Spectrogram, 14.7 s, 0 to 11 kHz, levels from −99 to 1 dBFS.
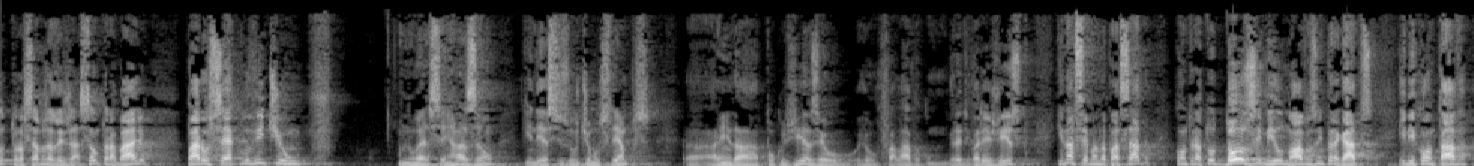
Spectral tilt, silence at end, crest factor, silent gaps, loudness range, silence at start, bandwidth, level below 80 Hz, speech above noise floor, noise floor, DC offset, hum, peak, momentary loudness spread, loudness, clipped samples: -4 dB/octave; 0.05 s; 22 dB; none; 10 LU; 0 s; 10.5 kHz; -58 dBFS; 46 dB; -68 dBFS; under 0.1%; none; 0 dBFS; 19 LU; -21 LUFS; under 0.1%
